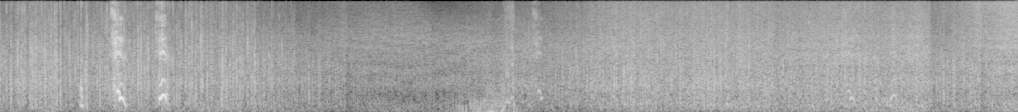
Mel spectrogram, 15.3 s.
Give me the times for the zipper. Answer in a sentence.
The zipper can be heard from 6.7 to 7.8 s.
